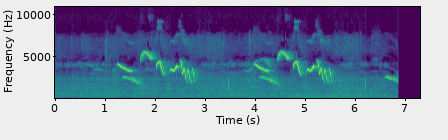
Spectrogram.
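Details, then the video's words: Female oriental magpie-robin calling to stimulate the male, two phrases about three seconds apart, each a sweeping high whistle followed by rapid, buzzy-edged slurred notes, ending with a short falling whistle before an abrupt cut to silence. "Tiếng chòe than mái kích Trống"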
